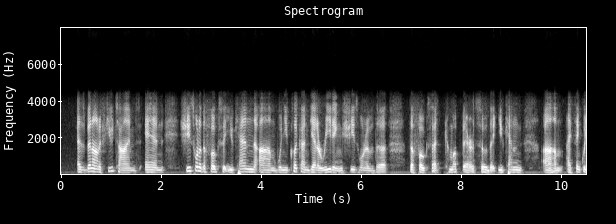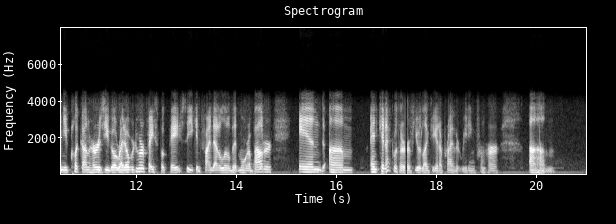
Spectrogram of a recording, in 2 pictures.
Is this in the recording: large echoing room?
no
